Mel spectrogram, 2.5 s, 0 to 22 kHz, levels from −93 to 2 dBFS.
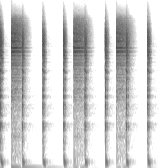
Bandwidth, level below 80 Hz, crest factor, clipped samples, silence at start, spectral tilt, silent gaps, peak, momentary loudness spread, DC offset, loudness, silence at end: over 20 kHz; -68 dBFS; 22 dB; under 0.1%; 0 s; 3.5 dB/octave; 2.16-2.20 s; -2 dBFS; 7 LU; under 0.1%; -21 LUFS; 0.25 s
